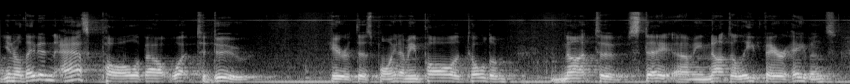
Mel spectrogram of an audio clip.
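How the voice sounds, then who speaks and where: A man's voice: mid-range voice, mellow. A male pastor teaching a Bible class in a chatty way, often asking the class questions. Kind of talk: conversational Bible lesson. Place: church meeting room. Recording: echoey room, faint hum.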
